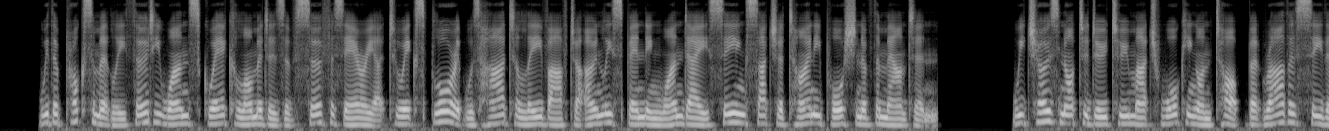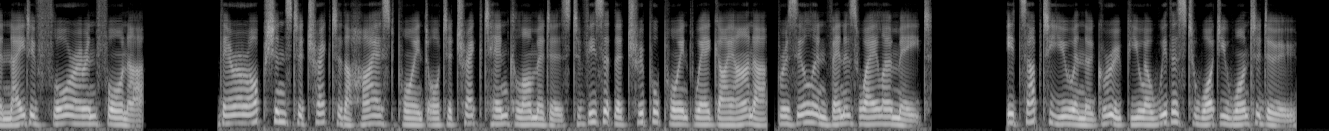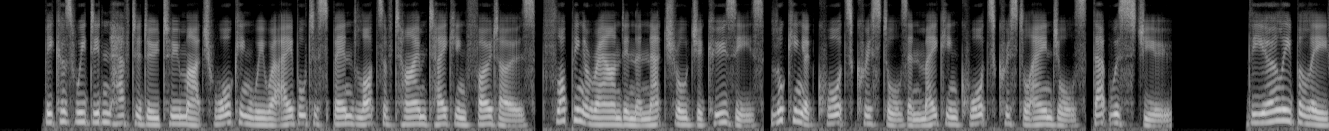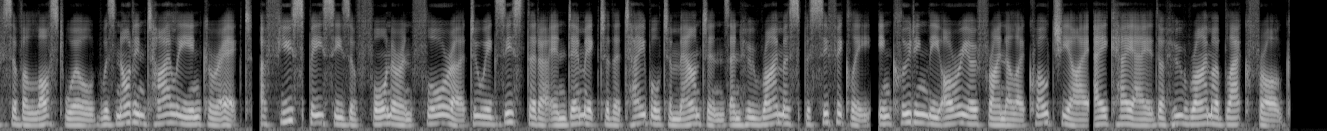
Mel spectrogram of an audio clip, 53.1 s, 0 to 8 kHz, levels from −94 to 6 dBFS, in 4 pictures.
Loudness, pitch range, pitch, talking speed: -23 LUFS, 150-185 Hz, 165 Hz, 185 wpm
